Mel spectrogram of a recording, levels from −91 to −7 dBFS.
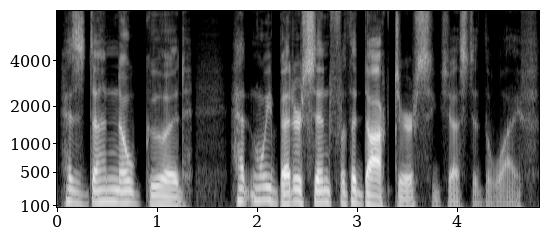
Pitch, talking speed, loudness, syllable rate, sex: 105 Hz, 185 wpm, -21 LUFS, 4.4 syllables/s, male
